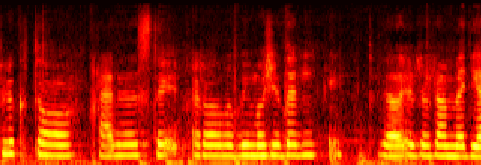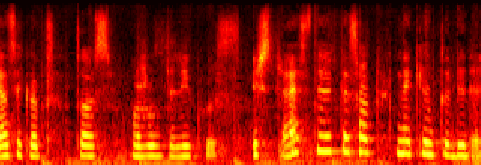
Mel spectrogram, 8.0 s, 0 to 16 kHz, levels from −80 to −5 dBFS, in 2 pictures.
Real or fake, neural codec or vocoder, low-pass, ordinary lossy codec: fake; codec, 32 kHz, 1.9 kbps, SNAC; 14.4 kHz; AAC, 64 kbps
